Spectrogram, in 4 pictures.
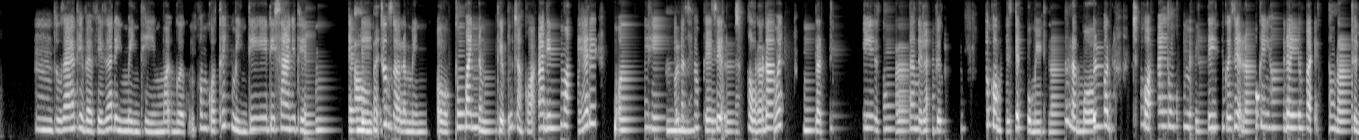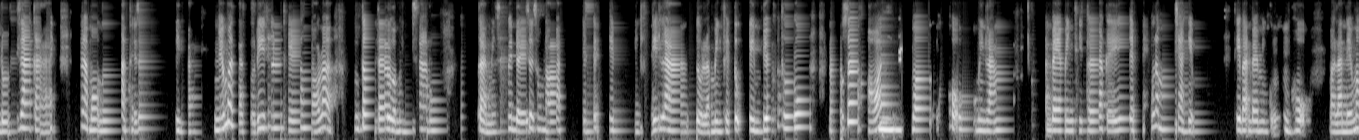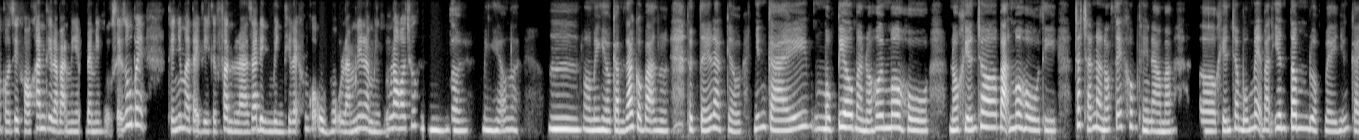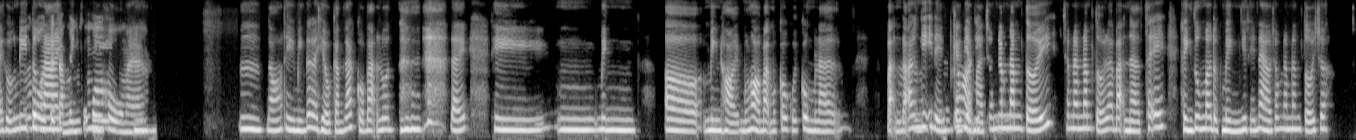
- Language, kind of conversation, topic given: Vietnamese, advice, Làm thế nào để bạn biến một mục tiêu quá mơ hồ thành mục tiêu cụ thể và đo lường được?
- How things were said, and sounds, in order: distorted speech; other background noise; tapping; chuckle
